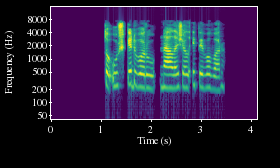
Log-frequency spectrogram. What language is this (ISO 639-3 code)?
ces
